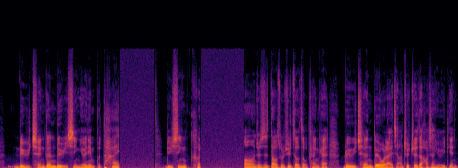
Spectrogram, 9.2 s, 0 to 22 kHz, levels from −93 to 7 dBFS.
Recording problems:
audio cutting out; at 2.5 s for 0.5 s and at 4 s for 1 s

